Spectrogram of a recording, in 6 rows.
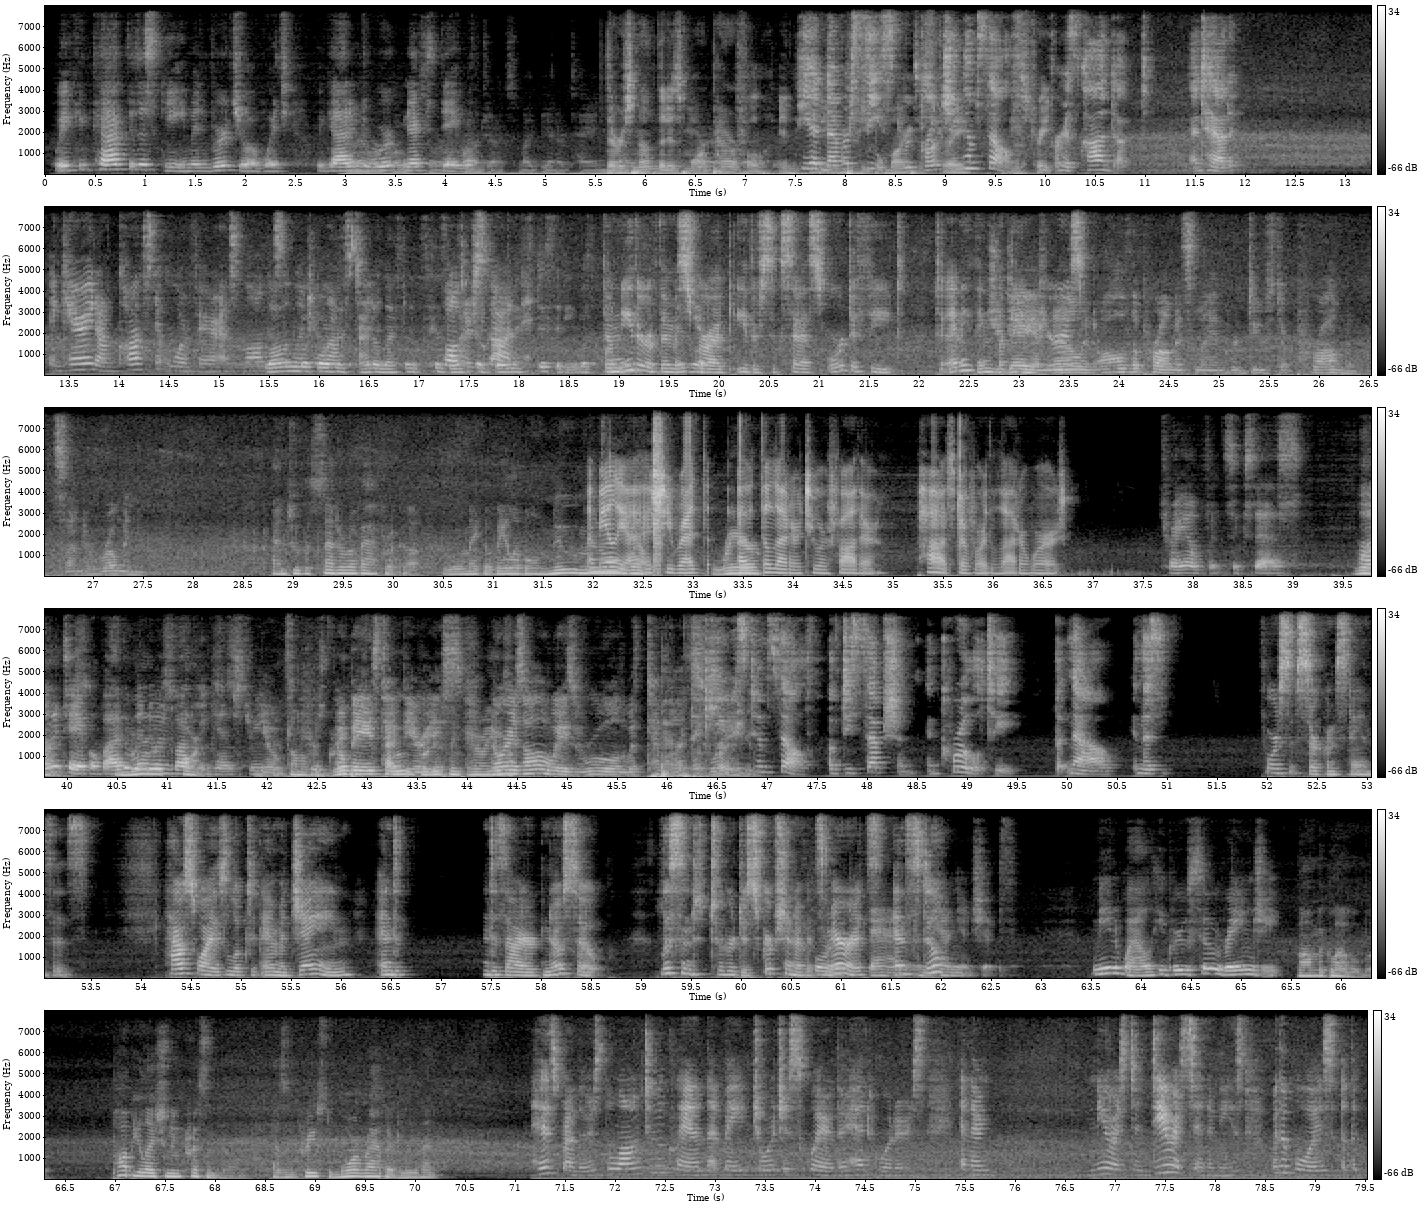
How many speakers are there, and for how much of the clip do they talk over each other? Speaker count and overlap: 10, about 26%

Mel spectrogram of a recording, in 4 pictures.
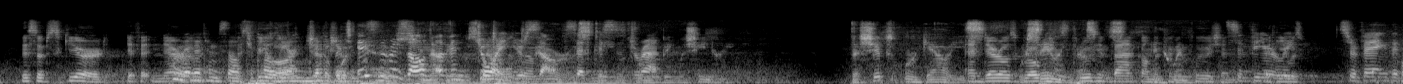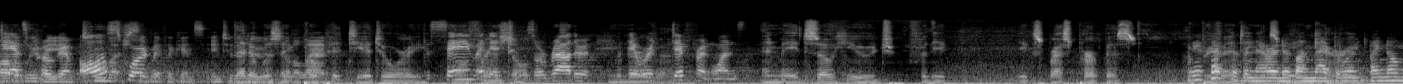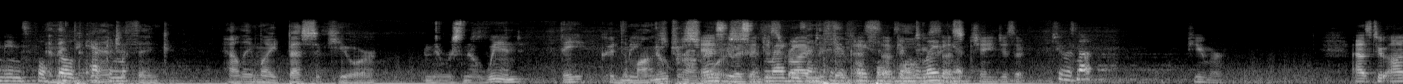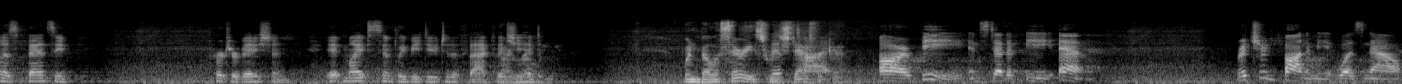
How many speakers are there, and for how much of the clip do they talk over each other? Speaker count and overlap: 5, about 40%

